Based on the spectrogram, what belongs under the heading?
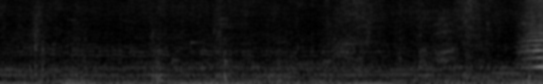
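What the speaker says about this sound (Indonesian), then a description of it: "lebah tersebut adalah lebah dari hasil rekayasa genetika yang sangat berbahaya" A swarm of genetically engineered bees from The Hunger Games film buzzes in a dense, continuous drone, mixed with a film soundtrack and swelling slightly louder at the end.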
